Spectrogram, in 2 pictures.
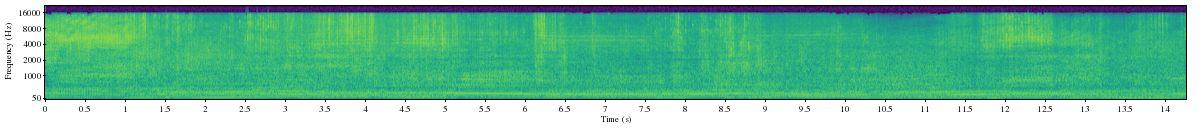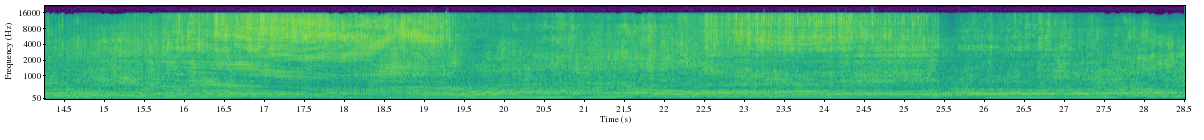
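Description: Several vintage modified race car engines running at speed on a short oval during practice, a steady loud racket whose pitch rises and falls over and over as the cars lap past.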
